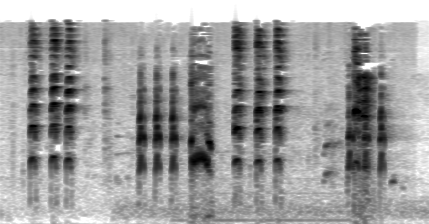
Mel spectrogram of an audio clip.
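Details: Common moorhen uttering a run of clipped, throaty squawks in groups of two to three, including one longer croaking note, then a louder, grating final call. Background stays quiet.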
